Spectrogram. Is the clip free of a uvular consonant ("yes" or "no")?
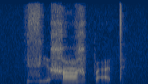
no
